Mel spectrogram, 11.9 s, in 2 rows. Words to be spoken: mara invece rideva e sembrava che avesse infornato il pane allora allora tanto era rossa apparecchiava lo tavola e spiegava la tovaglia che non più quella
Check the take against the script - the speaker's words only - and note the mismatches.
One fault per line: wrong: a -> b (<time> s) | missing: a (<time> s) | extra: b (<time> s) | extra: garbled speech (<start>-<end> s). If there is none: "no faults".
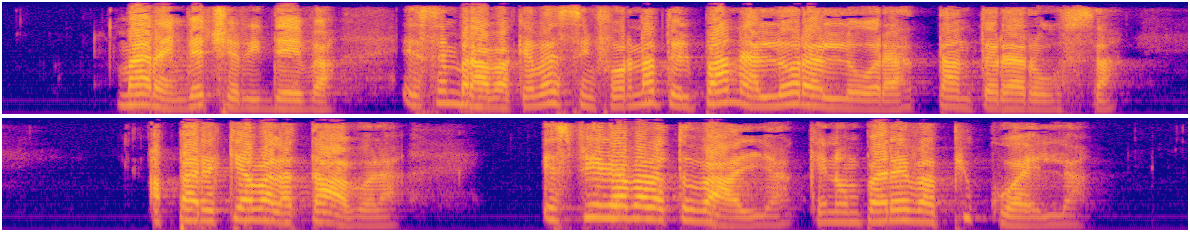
wrong: lo -> la (7.3 s)
extra: pareva (10.2 s)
